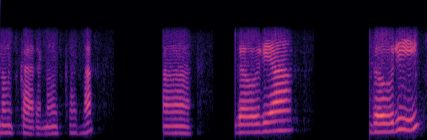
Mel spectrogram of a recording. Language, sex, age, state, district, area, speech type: Sanskrit, female, 45-60, Kerala, Ernakulam, urban, conversation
